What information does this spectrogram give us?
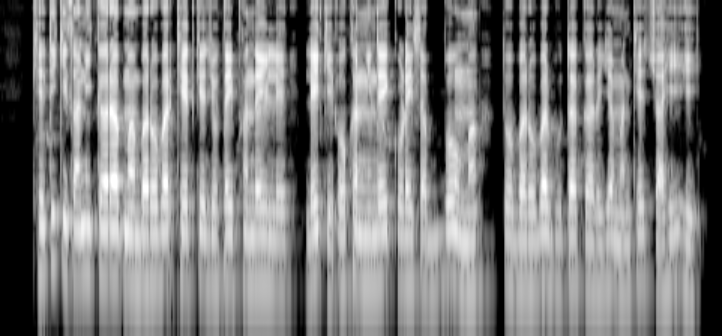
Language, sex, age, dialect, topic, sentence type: Chhattisgarhi, male, 18-24, Western/Budati/Khatahi, agriculture, statement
